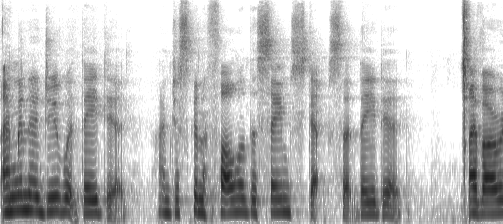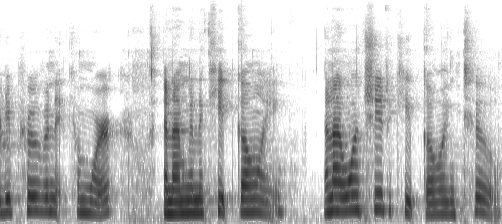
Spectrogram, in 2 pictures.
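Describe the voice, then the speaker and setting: A woman's unremarkable speaking voice, fairly high in pitch, with fairly even intonation at a moderate pace. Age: 50s. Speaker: motivational YouTuber. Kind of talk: motivational talk to camera. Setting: home office, seated on camera. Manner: earnest, direct address.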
